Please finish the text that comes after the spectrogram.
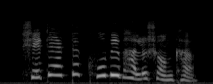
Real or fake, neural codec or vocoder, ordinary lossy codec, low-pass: real; none; none; none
